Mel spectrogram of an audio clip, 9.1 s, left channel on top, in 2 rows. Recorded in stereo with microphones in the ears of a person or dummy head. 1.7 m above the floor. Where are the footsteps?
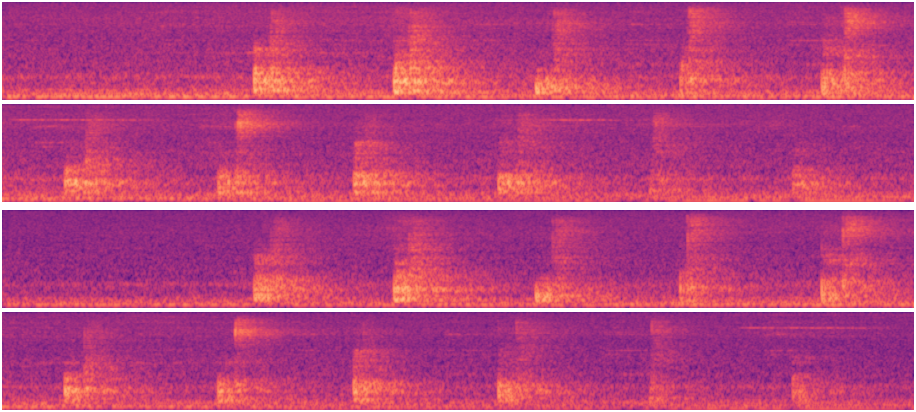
15° left (ahead or behind), 1.9 m; by 8.6 s 65° right (ahead or behind), 4 m.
